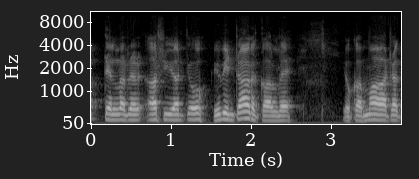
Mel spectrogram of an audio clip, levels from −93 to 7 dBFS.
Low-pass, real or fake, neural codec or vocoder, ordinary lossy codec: 9.9 kHz; real; none; none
